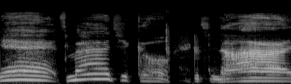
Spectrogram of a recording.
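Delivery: very slow, stretched, lingering, drawn-out delivery. Describing a favourite stand-up comedian's way of talking: imitating a comedian's voice. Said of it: "he has that kinda this voice, and he's like".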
